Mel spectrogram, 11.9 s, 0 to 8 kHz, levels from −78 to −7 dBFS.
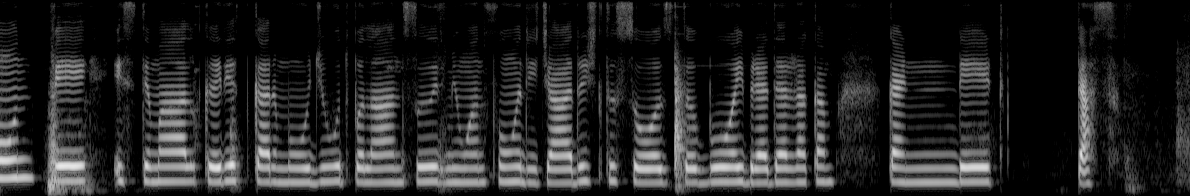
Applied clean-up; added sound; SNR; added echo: none; none; none; none.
